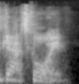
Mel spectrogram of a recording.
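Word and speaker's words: Gascoigne: have two knives gas oh she actually does pronounce it his name is gascoin wow I completely forgot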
